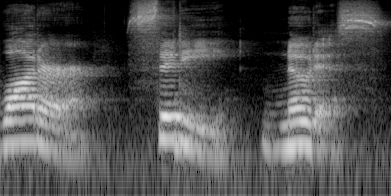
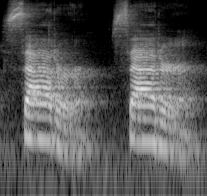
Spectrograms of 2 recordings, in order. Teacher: We have a really quick little tap of the tongue against the pallet to represent the T sound. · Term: tapped T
